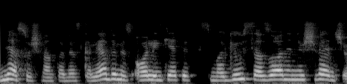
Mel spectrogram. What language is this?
Lithuanian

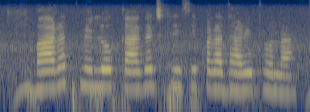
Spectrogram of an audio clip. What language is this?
Bhojpuri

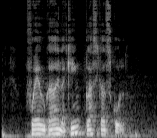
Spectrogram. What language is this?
Spanish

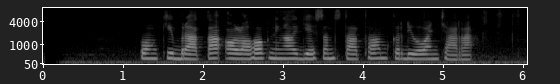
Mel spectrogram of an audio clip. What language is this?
Sundanese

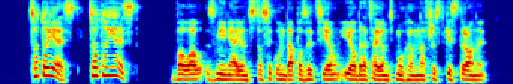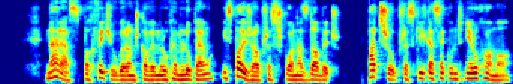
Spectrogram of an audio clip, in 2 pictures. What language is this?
Polish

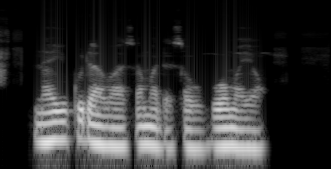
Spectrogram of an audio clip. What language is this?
Hausa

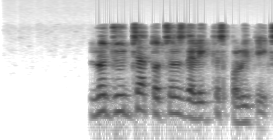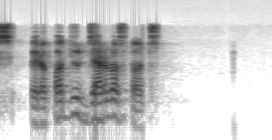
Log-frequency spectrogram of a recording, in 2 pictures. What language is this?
Catalan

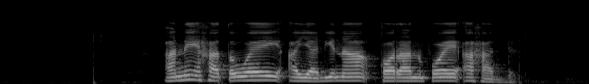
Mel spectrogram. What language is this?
Sundanese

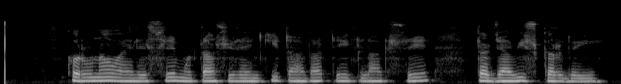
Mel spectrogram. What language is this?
Urdu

